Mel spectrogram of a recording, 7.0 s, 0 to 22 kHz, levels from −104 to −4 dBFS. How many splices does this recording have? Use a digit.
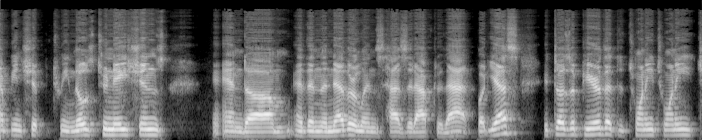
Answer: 0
